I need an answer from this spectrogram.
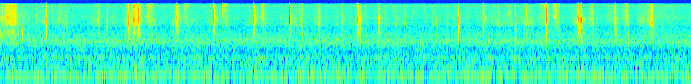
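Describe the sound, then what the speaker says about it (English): Cheap scissors are used to pry something open, giving quiet, close metallic clicks and snips in an irregular series over a soft steady background. "I'm just gonna use a couple of scissors, the cheap method, to simply pry you open"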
